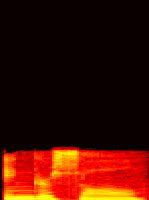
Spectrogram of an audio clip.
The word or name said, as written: Ingersoll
